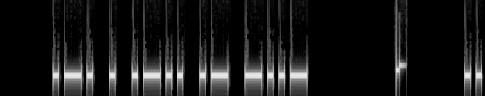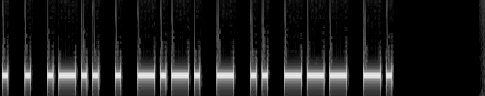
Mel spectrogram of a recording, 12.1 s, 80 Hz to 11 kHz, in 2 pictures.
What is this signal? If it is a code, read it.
Morse code, heard as a keyed tone, about 17 wpm, 700 Hz. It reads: RELAX SELECTION
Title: Sentences from Top 1400 Words - New Word Drill - 17wpm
